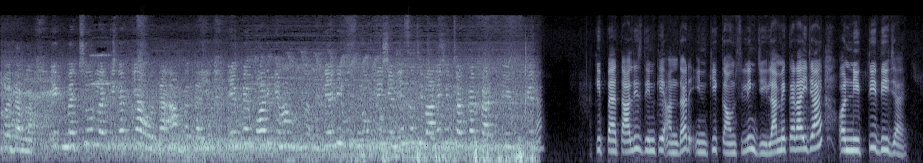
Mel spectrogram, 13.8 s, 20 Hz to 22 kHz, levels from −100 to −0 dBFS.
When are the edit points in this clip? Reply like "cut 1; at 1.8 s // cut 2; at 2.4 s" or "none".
cut 1; at 8.0 s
